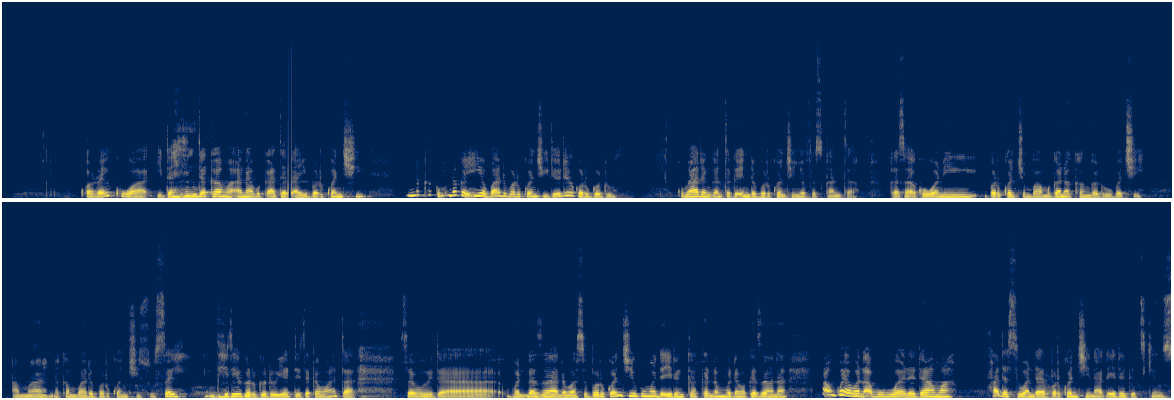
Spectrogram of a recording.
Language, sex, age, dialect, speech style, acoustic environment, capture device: Hausa, male, 18-24, Nigeria - Kano, focused; relaxed; excited; happy, silence, mobile / Linux / Chrome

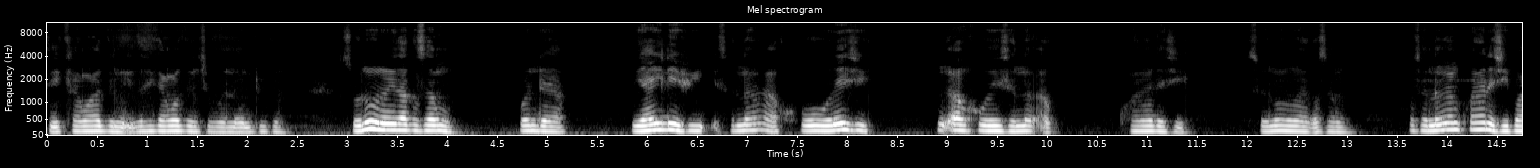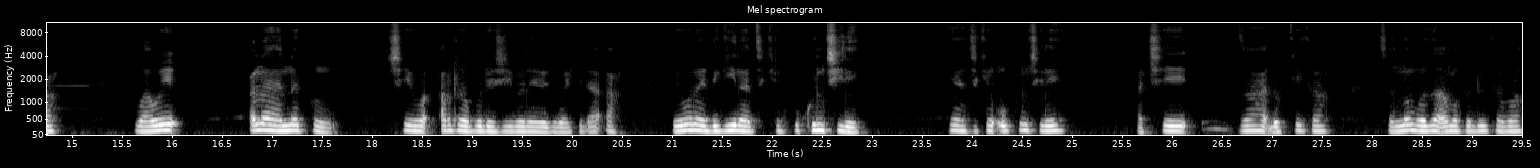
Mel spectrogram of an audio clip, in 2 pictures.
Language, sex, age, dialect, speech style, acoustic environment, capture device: Hausa, male, 25-34, Nigeria - Kano, tired; nervous; focused; stressed, nature; silence, mobile / Linux / Chrome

